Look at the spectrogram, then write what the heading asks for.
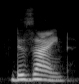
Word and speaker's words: design: डिज़ाइन, DESIGN, डिज़ाइन। अब डिज़ाइन नहीं बोलते, जी वाली साउंड हम नहीं निकालते, जी को हम साइलेंट कर लेते हैं, हम बोलते हैं डिज़ाइन, ठीक है, डिज़ाइन।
